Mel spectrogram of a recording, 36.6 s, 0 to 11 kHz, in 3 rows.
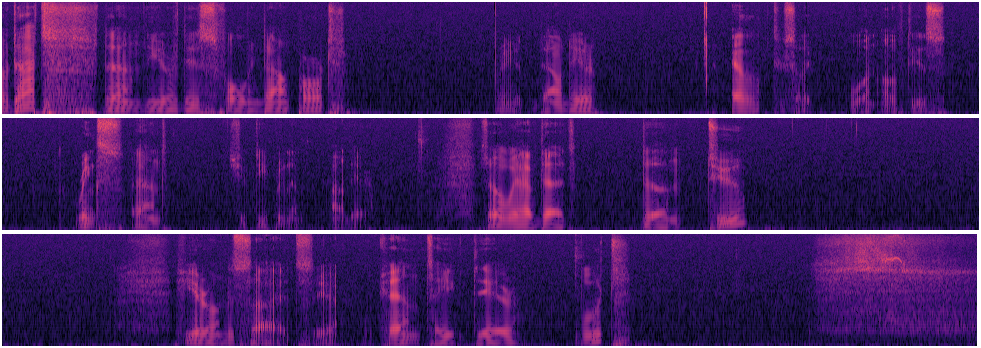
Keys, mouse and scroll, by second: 1.5 Tab, 1.8 right click, 2.0 Tab, 3.7-5.2 right drag, 5.6-7.2 right drag, 8.4 a, 9.5 l, 10.9 a, 11.4 l, 13.5 shift+d, 14.3-16.7 drag, 15.9 Tab, 18.1 a, 32.6 Tab, 33.1 Tab, 33.6 Tab.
